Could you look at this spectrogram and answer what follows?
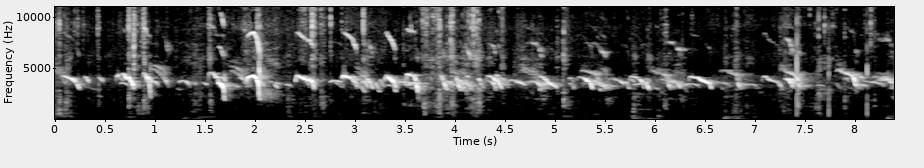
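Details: Colour-dyed baby chicks chirping near baby dolls, a clean, steady stream of high downslurred peeps from several birds, about one a second per caller, with only a few faint taps.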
